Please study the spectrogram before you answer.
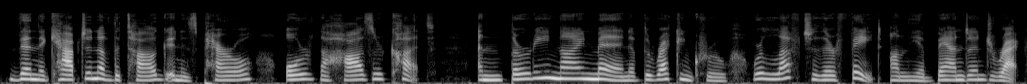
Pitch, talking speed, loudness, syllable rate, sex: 220 Hz, 175 wpm, -19 LUFS, 4.6 syllables/s, female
